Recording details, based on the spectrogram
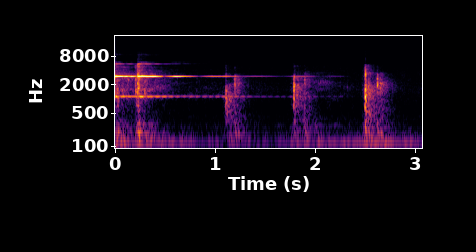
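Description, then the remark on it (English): A small front desk bell at the Sunflower Hotel, 433 Banyan Street, is struck four times at uneven intervals, each sharp ping leaving a bright metallic ring that lingers. It sounds moderately loud, with no one talking. “Nobody at the desk. I'll ring the bell.”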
